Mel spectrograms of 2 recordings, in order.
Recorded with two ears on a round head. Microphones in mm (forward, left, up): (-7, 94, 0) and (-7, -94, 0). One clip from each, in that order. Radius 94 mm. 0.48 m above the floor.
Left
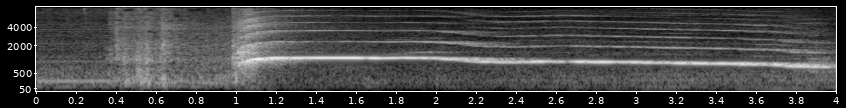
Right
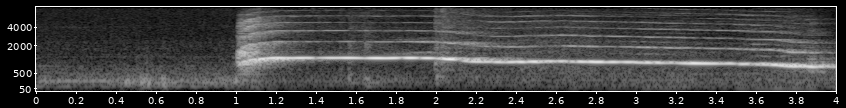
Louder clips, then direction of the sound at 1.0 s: Left 5 dB; 30° left (ahead or behind).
